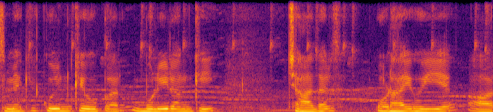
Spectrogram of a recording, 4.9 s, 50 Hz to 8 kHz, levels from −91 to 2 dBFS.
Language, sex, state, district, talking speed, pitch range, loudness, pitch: Hindi, male, Uttar Pradesh, Hamirpur, 120 wpm, 145-155 Hz, -17 LUFS, 150 Hz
